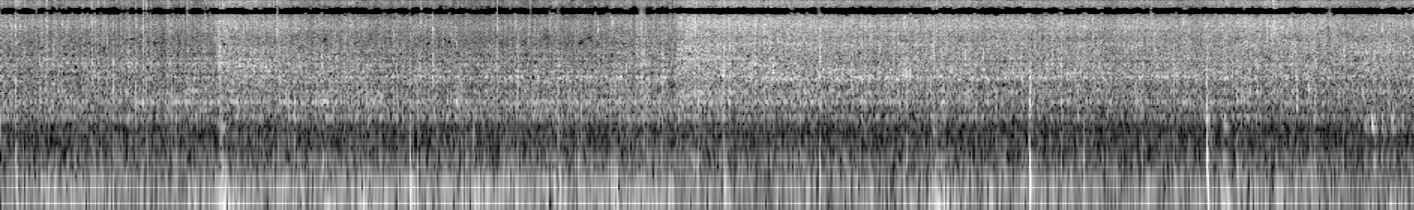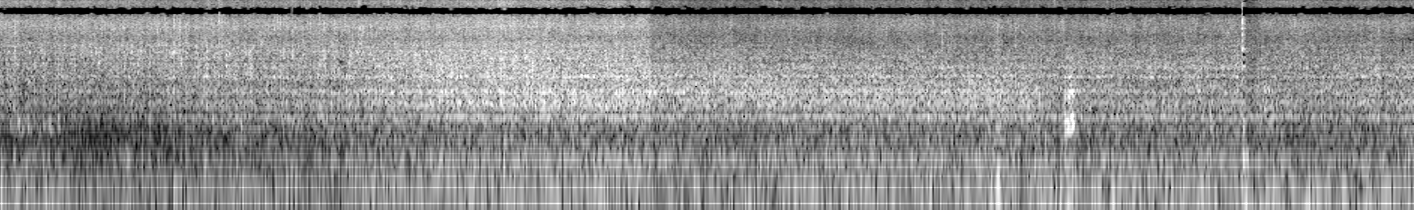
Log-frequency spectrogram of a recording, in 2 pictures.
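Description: Pork belly slices sizzling and frying in a hot nonstick frying pan: a steady, dense hiss.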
